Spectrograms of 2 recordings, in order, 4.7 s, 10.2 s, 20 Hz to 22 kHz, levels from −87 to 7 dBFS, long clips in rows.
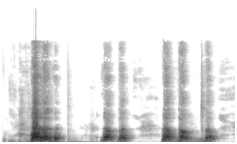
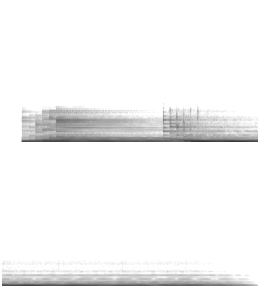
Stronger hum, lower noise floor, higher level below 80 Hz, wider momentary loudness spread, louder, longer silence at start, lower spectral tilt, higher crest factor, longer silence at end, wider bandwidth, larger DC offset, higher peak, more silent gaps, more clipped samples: second, none vs 50 Hz at -50 dBFS; first, -53 dBFS vs -49 dBFS; about the same, -48 dBFS vs -44 dBFS; about the same, 17 LU vs 15 LU; first, -16 LUFS vs -24 LUFS; about the same, 0.35 s vs 0.4 s; second, -2.5 dB/octave vs -8.5 dB/octave; about the same, 18 dB vs 16 dB; about the same, 0.4 s vs 0.4 s; first, 16.5 kHz vs 5.2 kHz; neither; first, 0 dBFS vs -8 dBFS; neither; neither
